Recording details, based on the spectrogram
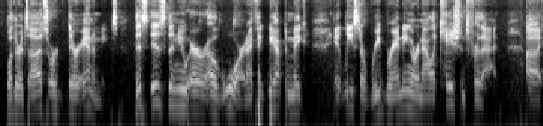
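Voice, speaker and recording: A man debating politics with emphatic, argumentative energy. His voice is bright and forceful, and he speaks quickly. The sound is dry and close. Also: a little high, no echo, poor audio. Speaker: debate guest.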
